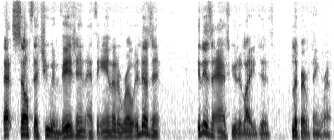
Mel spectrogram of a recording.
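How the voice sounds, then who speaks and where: A man's voice: fairly low pitch, animated, normal speed. A man hosting a podcast, speaking to listeners in an emphatic, conversational motivational monologue. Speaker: podcast host.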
